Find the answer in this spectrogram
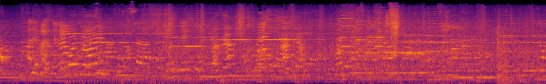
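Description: Many children chattering and calling out at once over music with long held notes playing in the background.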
